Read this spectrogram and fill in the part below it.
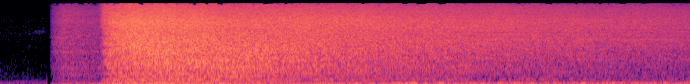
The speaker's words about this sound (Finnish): Lähdetään löylyyn.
